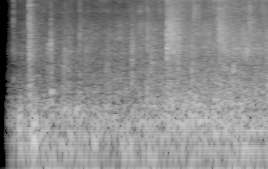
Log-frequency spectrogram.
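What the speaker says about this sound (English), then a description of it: "I think this storm's going to pass right over" Steady patter and hiss of rain falling on surfaces, growing heavier partway through, with no voices.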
